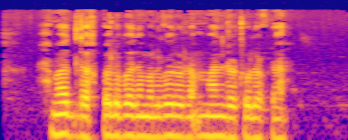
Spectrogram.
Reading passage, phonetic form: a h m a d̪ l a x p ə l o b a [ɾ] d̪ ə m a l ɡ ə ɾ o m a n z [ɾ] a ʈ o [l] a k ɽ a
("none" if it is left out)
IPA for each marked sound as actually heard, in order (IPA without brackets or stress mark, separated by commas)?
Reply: none, ɾ, l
